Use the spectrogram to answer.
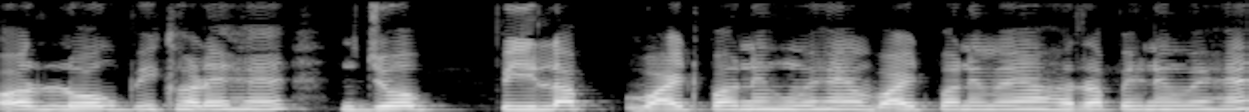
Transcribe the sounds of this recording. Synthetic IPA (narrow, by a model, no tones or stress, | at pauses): ɔːɾloːɡbʱikʰɐɽeɦɛ̃d͡ʒoː | piːla | ʋaːɪʈpəɦneɦʊeɦɛ̃ʋaːɪʈ̚pəɦneɦʊeɦɛ̃ɦɐɾːapɛɦneɦʊeɦɛ̃ː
